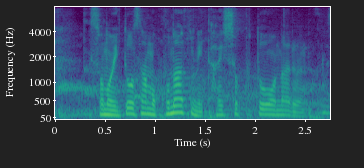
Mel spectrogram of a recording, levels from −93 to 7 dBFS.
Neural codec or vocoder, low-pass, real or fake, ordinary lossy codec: codec, 16 kHz, 8 kbps, FunCodec, trained on LibriTTS, 25 frames a second; none; fake; none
